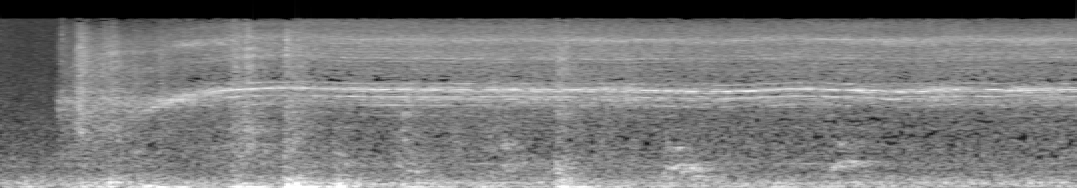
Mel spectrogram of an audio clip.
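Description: Small electric motor and propeller of an indoor remote-control toy airplane spinning up: a high whine that comes in about half a second in, rises in pitch for about a second, then holds steady.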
